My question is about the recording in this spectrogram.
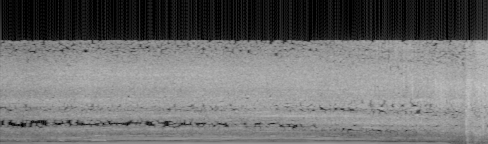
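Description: Chainsaw cutting through an ash trunk, its engine rising in pitch about half a second in and held steady under load, then dropping as the cut finishes. Near the end comes a loud crash as the felled ash tree hits the ground.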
